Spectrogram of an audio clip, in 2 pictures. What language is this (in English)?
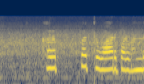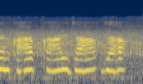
Magahi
